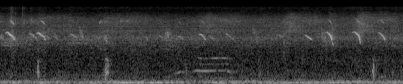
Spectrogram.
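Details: High thin cheeps from day-old chicks come in bursts of several notes, with a short level tone in the middle and low humming throughout.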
